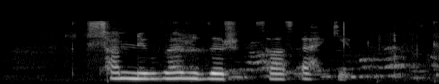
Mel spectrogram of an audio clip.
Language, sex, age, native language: Icelandic, male, 9, Icelandic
